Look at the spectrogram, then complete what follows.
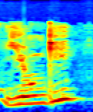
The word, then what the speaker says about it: Junge: Der Junge, J pronunciado como I, né?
